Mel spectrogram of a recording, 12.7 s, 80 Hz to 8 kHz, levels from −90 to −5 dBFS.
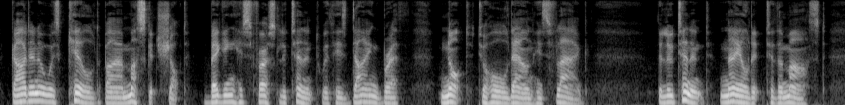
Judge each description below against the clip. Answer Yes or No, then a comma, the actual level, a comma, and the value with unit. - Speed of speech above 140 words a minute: No, slow, 135 wpm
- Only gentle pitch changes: No, average, 3.1 semitones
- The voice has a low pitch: Yes, low, 125 Hz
